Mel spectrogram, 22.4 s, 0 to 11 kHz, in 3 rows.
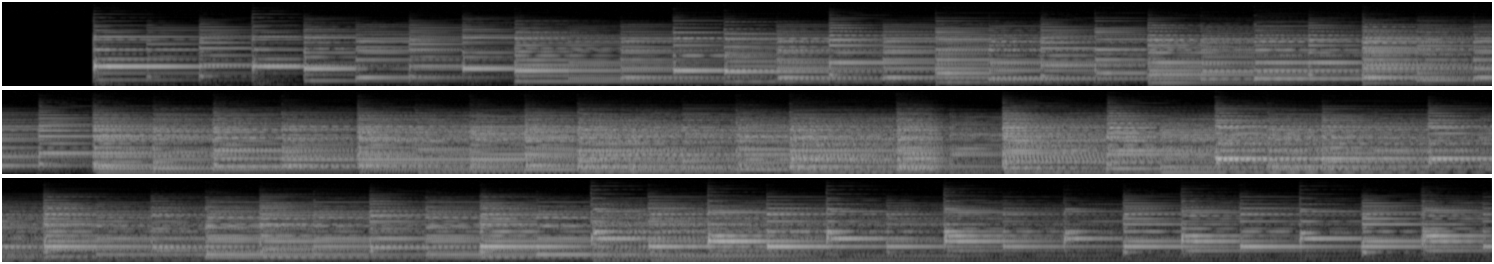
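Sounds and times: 
synthesizer FX piano: 0.5 - 22.3.

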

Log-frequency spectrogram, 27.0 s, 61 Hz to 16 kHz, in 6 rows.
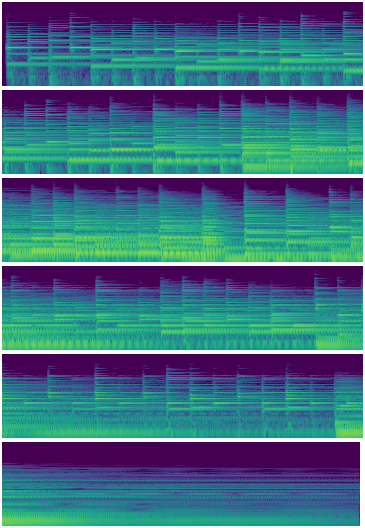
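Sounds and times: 
Roland SonicCell warm piano: 0.1 - 27.0.

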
